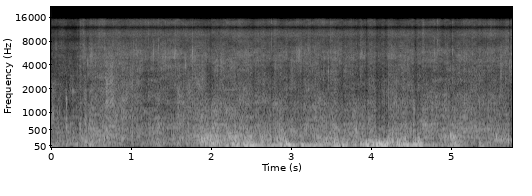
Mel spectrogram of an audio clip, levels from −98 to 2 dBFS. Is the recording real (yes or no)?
no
